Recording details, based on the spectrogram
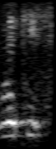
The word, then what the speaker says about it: Nicky: My name is Mickey Satuda. – I'm sorry, can you spell that for me? – Mickey, N-I-C-K-Y, Satuda, S-C-O-O-D-E-H.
